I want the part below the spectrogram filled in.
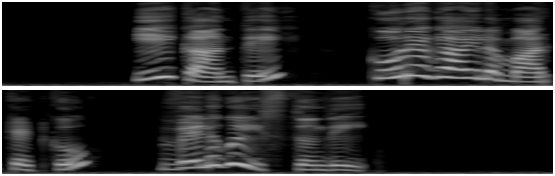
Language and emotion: Telugu, neutral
